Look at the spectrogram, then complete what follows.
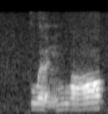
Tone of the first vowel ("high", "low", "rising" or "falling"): low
